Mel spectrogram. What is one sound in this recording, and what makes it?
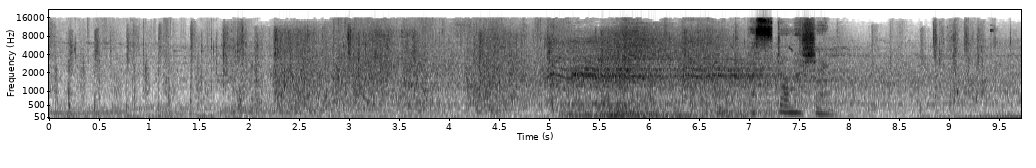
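Footsteps tread on rough ground.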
